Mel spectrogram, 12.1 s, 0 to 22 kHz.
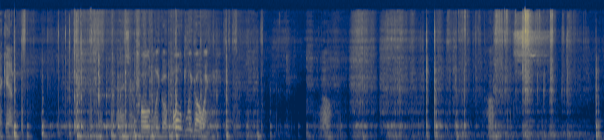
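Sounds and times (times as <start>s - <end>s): phone scraping against wood: 0.3s - 11.9s.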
